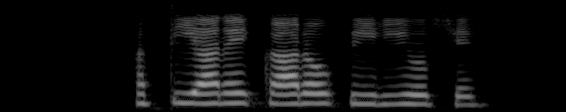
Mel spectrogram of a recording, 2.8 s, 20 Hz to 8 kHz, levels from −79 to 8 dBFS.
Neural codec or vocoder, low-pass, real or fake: codec, 16 kHz, 1 kbps, FunCodec, trained on Chinese and English, 50 frames a second; 7.2 kHz; fake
